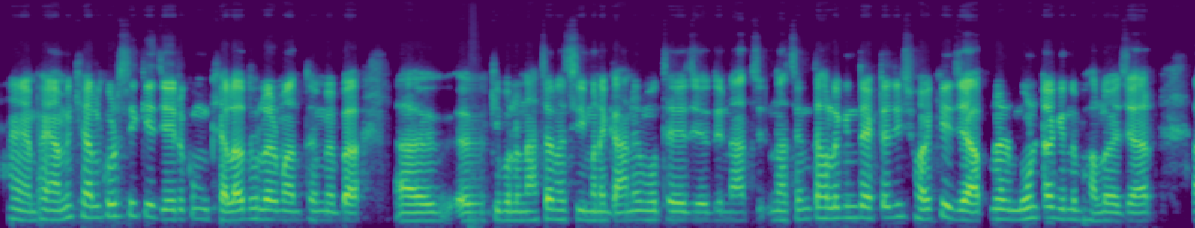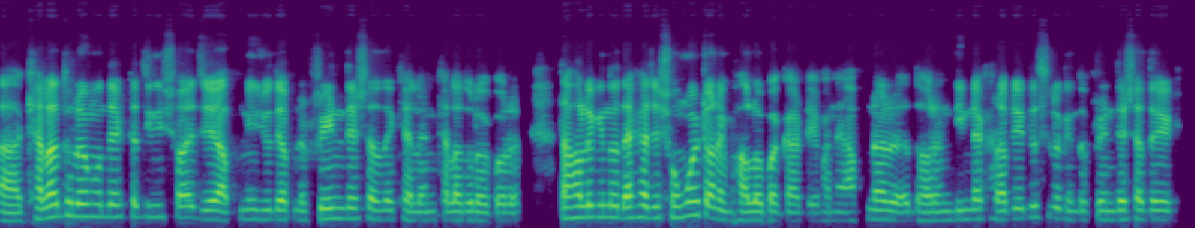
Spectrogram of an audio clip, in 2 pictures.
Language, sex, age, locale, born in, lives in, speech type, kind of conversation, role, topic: Bengali, male, 20-24, bn-BD, Bangladesh, Bangladesh, conversation, unstructured, none, তুমি কীভাবে দৈনন্দিন শরীরচর্চাকে মজার করে তোলো?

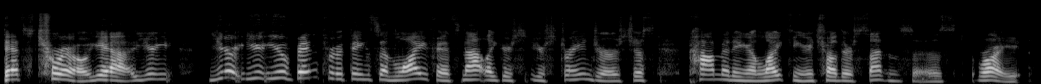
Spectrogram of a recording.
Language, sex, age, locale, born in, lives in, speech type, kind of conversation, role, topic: English, female, 55-59, en-US, United States, United States, conversation, advice, advisor, How do I address a broken promise from my sibling without harming our relationship?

